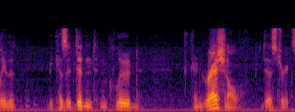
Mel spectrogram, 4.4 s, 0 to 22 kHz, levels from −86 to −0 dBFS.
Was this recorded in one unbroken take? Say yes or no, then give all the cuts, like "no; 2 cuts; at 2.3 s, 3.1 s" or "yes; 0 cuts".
yes; 0 cuts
